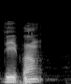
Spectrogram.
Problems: none marked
